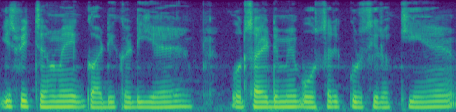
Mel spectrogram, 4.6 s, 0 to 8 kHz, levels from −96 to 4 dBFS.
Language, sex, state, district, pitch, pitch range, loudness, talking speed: Hindi, male, Uttar Pradesh, Shamli, 140 Hz, 135-145 Hz, -18 LUFS, 185 wpm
